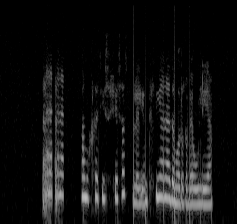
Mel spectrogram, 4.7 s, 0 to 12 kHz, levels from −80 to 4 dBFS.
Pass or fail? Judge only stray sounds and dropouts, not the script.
fail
